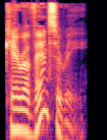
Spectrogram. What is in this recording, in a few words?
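"caravansary", English, British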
